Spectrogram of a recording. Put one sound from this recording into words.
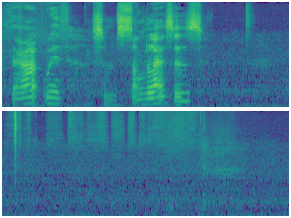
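Fingers rub and press a sticker onto paper.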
